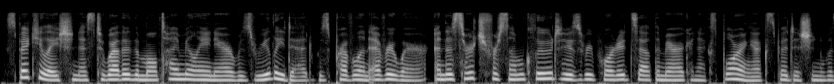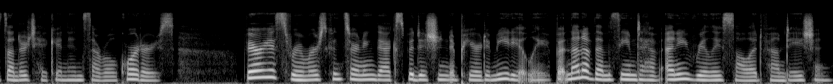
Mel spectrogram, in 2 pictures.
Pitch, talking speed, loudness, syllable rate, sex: 215 Hz, 175 wpm, -19 LUFS, 6.3 syllables/s, female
